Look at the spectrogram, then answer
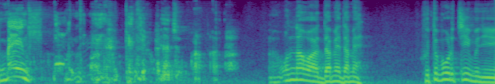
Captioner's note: speaking in foreign language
